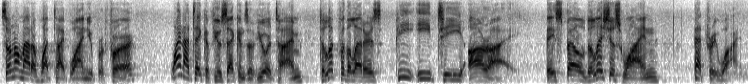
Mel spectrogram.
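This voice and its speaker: American guy, old time radio announcer, very lively pitch, muffled vintage recording. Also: measured pace. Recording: dull 1940s radio recording.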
